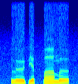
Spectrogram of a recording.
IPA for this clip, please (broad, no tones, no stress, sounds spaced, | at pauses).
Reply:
l øː pʲ ɛ pː a m ə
